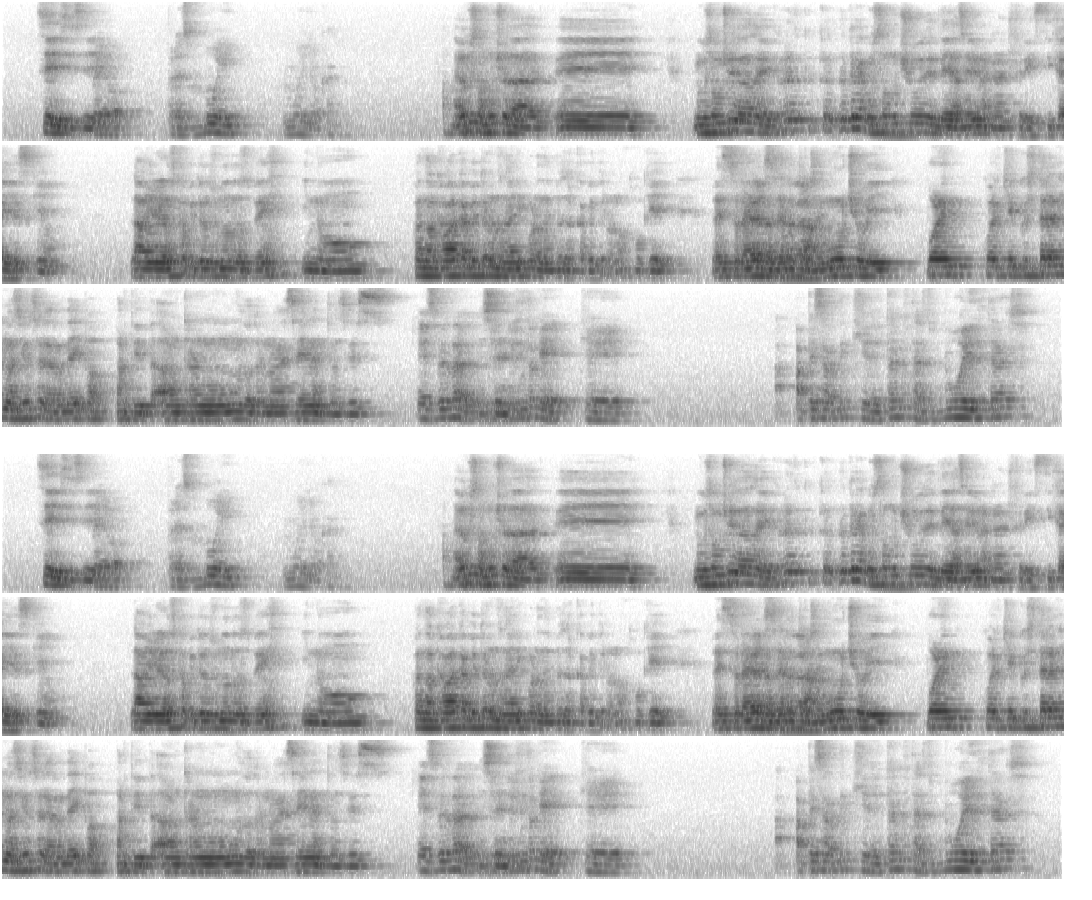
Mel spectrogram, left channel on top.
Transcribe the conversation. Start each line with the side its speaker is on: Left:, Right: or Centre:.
Right: sí, sí, sí.
Left: pero, pero es muy, muy loca, muy
Right: A mí me gusta
Left: loca.
Right: mucho, la verdad. eh, me gusta mucho, de la serie. Creo, que creo que- creo que me gusta mucho de, de la serie una característica y es que la mayoría de los capítulos uno los ve y no, cuando acaba el capítulo no sabe ni por dónde empezó el capítulo, ¿no? Como que la historia
Left: Es
Right: de verdad
Left: verdad,
Right: se retorce mucho y ponen cualquier cosita de la animación, se agarran de ahí para partir a otro nuevo mundo, otra nueva escena, entonces,
Left: es verdad. Yo,
Right: no
Left: yo-
Right: sé,
Left: yo siento que, que a a pesar de que dé tantas vueltas,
